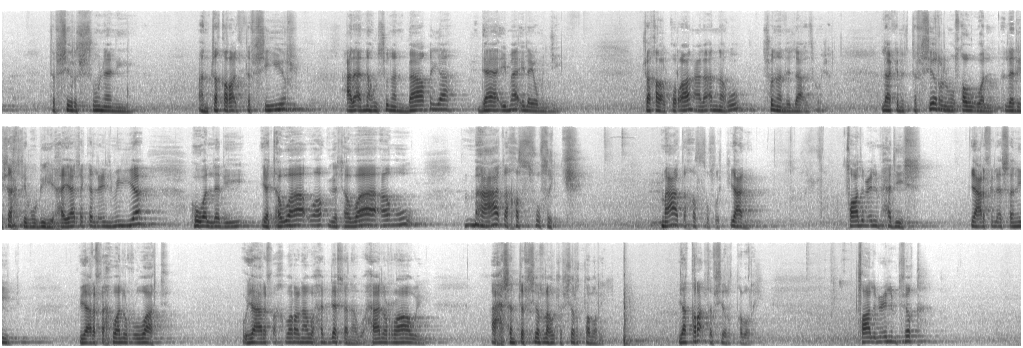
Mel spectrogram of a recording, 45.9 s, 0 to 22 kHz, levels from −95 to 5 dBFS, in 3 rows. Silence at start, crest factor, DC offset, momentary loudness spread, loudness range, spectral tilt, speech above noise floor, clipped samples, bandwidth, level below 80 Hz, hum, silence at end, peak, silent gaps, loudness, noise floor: 0 s; 22 dB; under 0.1%; 19 LU; 5 LU; -6 dB/octave; 30 dB; under 0.1%; 16 kHz; -56 dBFS; none; 1.3 s; 0 dBFS; none; -21 LUFS; -50 dBFS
